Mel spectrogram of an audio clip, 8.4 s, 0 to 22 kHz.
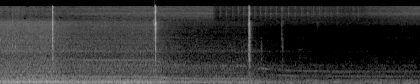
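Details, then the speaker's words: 1st-gen Cummins truck heater blower after replacing the 30-year-old blower motor: a steady airy rush with a light motor whine that settles smoothly, no scraping or ticking; blows better than ever, normal operation. "blown better than it ever has. Okay, that thing works uh amazing. Way better than it ever has."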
